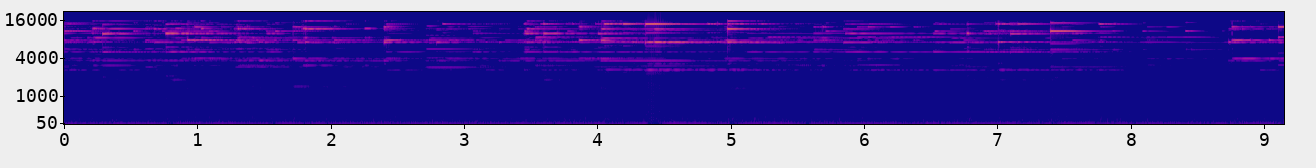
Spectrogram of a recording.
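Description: Fingertips and open hands brush and rock a large curtain of many thin, hollow-sounding metal nails hanging in a dark room, so the nails collide and ring. The result is a quiet, continuous shimmer of high, bright tinkling, with short ringing clusters that swell and fade and no low tones at all.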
